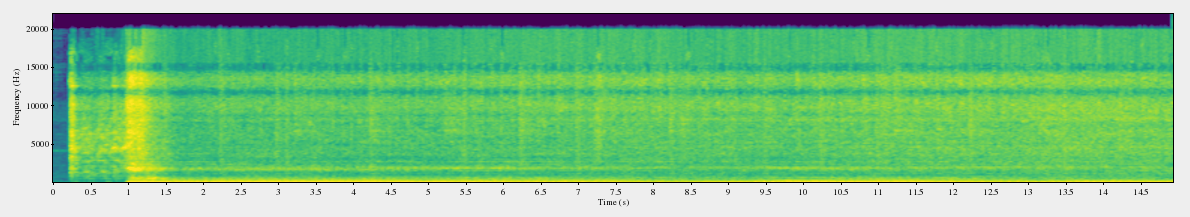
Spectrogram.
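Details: Cold start by remote start, first start since pickup; quick crank and catch, then a strong, even, steady idle with no knocks or misses, a clean, healthy cold start.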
